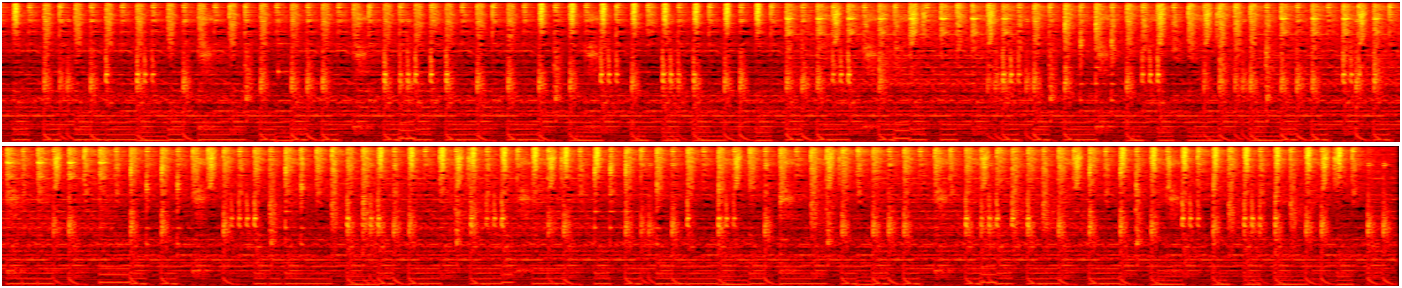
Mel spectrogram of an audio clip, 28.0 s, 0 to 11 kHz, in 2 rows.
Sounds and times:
Music: 0:00.0 - 0:27.9.

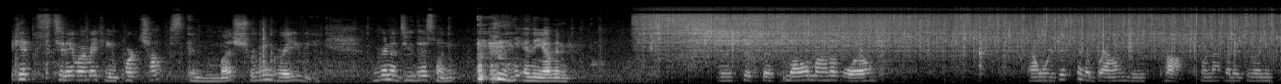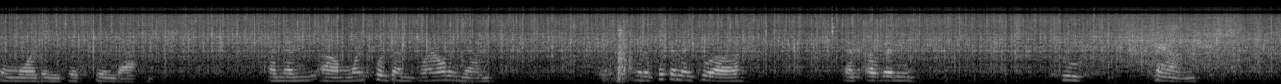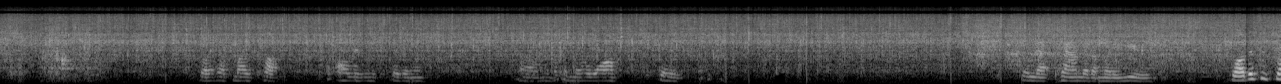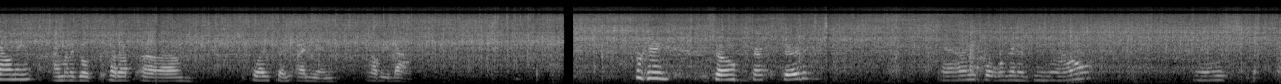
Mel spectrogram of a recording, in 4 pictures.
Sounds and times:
Speech: 0:00.1 - 0:05.8, 0:07.2 - 0:08.8, 0:10.3 - 0:14.2, 0:15.5 - 0:17.7, 0:18.8 - 0:20.2, 0:21.3 - 0:22.0, 0:23.4 - 0:23.7, 0:24.3 - 0:24.8, 0:27.6 - 0:29.9, 0:30.8 - 0:32.4, 0:35.8 - 0:37.2, 0:38.0 - 0:40.3, 0:41.0 - 0:42.6, 0:44.8 - 0:46.6, 0:47.8 - 0:49.4, 0:50.4 - 0:51.0.

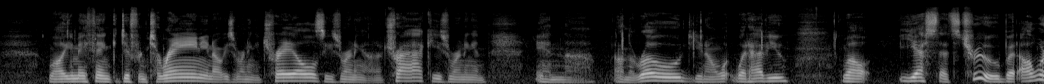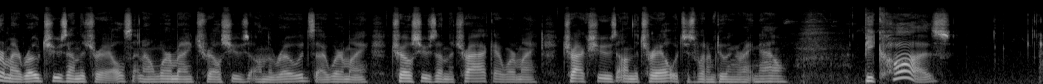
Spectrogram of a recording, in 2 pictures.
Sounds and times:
Speech: 0:00.5 - 0:18.4, 0:19.1 - 0:20.0.

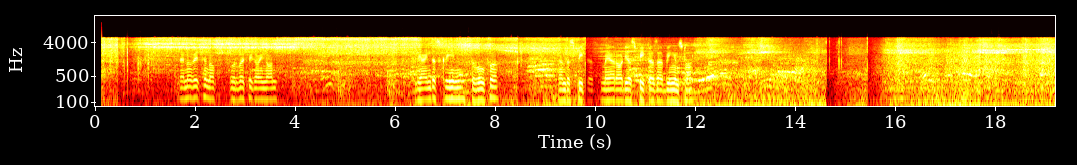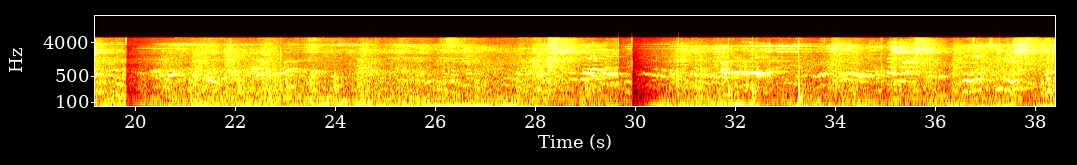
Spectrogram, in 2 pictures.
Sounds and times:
Hiss: 0:00.2 - 0:09.7.

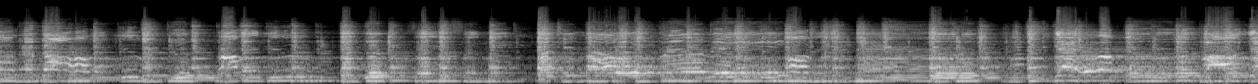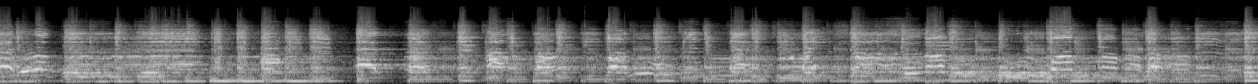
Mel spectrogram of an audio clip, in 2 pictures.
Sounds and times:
Soul music: 0:00.0 - 0:25.1.

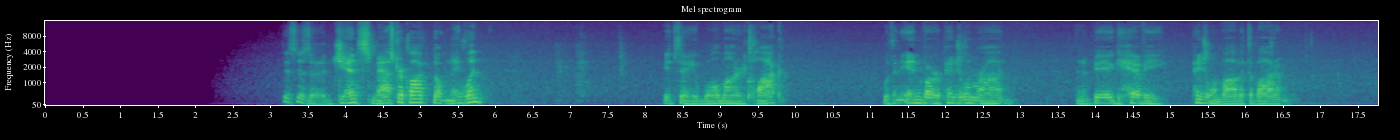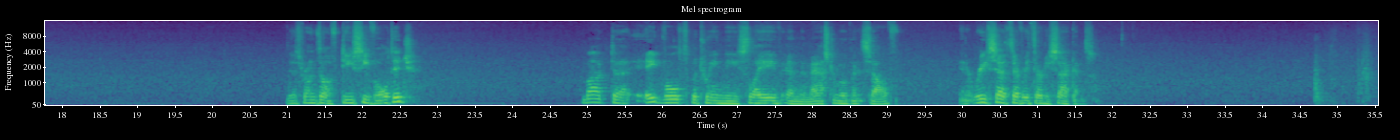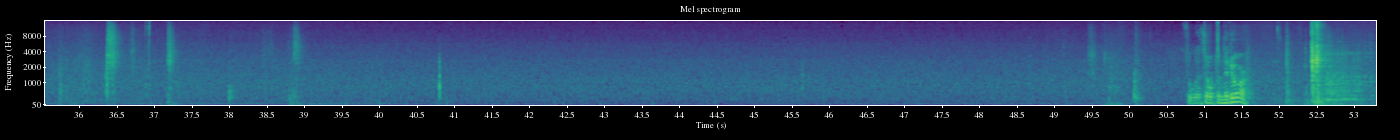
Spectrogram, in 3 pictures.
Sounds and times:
Speech: 0:03.2 - 0:05.9, 0:08.2 - 0:09.9, 0:11.2 - 0:13.0, 0:13.7 - 0:16.7, 0:21.0 - 0:22.8, 0:25.0 - 0:29.2, 0:30.0 - 0:31.9, 0:50.7 - 0:51.7.

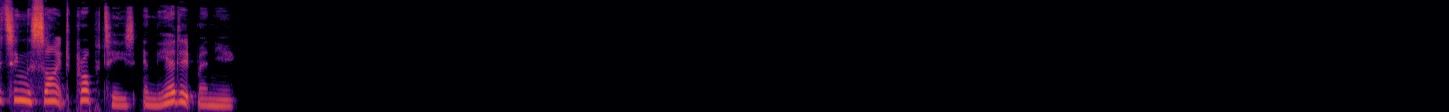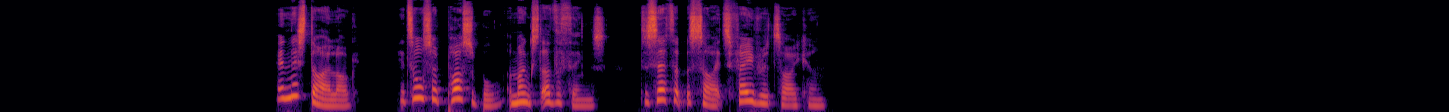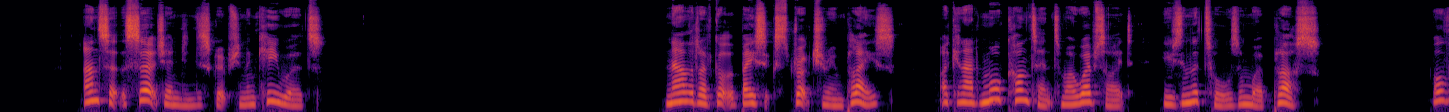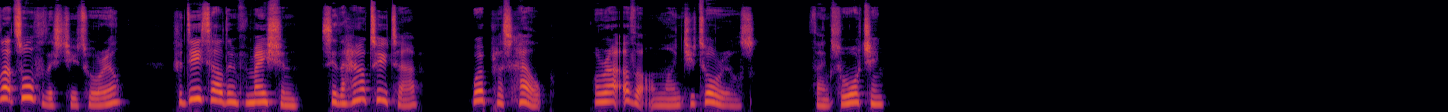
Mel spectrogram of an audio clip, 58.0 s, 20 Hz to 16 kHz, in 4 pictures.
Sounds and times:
Speech: 0:00.0 - 0:02.4, 0:17.3 - 0:22.8, 0:29.8 - 0:32.3, 0:35.6 - 0:42.3, 0:43.3 - 0:52.4.

